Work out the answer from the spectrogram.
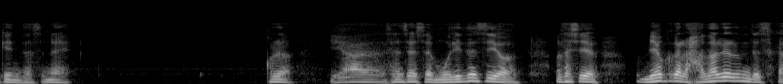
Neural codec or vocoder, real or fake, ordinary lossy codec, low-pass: autoencoder, 48 kHz, 128 numbers a frame, DAC-VAE, trained on Japanese speech; fake; none; 7.2 kHz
